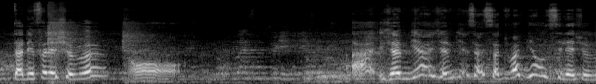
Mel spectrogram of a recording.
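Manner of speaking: high, loud delighted praise; delighted praise for a colleague's loosened hair; excited compliment. Real, not acted. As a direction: gush over the new hairdo.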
